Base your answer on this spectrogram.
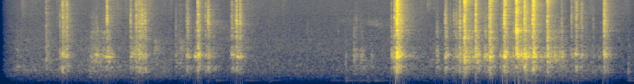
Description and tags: Plastic Shutter
This was simply a recording of my plastic air vent rattling in the kitchen. I cleaned up the recoding using Pro Tools. Enjoy :)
